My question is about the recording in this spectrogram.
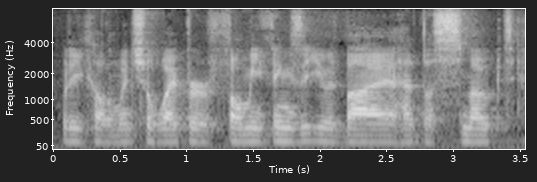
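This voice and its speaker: A man talking as a podcast guest, telling lively stories and laughing often in a casual chat. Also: fairly low pitch, fast. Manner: animated storyteller, laughs often.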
